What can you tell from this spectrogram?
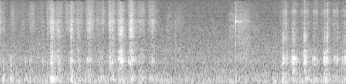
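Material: Coated paper.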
